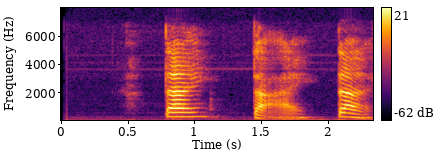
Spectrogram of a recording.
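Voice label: "Dai", Chinese syllable; Уроки фонетического блока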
